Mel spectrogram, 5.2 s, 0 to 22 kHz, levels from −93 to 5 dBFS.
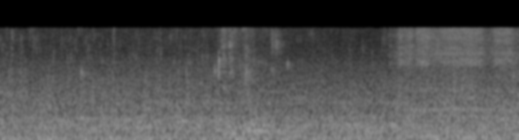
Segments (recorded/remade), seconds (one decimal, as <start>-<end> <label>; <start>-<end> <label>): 0.0-5.2 recorded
